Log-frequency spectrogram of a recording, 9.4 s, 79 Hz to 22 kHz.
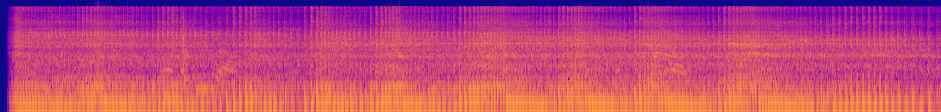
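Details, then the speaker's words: Honda CG 125 motorcycle engine at idle: light, rapid clatter on every beat from noisy rocker arms (cam followers) with excess tappet clearance; fixed by adjusting rather than replacing rockers. Rocker arm noise. "आज हमारे पास यह 125 CC हंडा company की motorcycle आई है जिसके केम follower यानी रकर आवाज कर रहे हैं जिसको हमने स्टार्ट करके आपको भी इसकी आवाज सुनाई है"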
